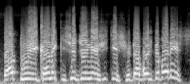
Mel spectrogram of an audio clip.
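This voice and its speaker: A man's voice: very high-pitched, racing, over loud music. A man voicing a furious, foul-mouthed middle-aged village father in a comic cartoon, ranting. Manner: hectoring, abusive rant. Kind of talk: comic Bengali cartoon dubbing.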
